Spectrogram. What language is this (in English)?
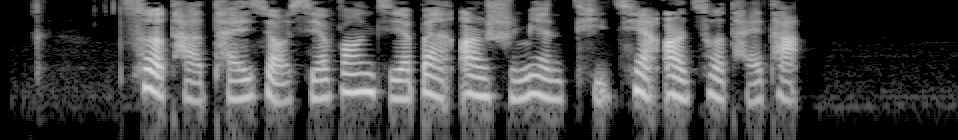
Chinese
